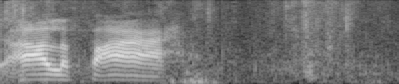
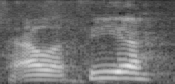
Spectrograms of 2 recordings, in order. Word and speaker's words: Alafia: previous channels for alifia the local pronunciation for it is actually aleppa i've heard some people mispronounce it as alafia but technically it's of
